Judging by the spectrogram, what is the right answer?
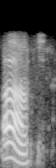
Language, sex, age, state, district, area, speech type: Manipuri, female, 30-45, Manipur, Kakching, rural, conversation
